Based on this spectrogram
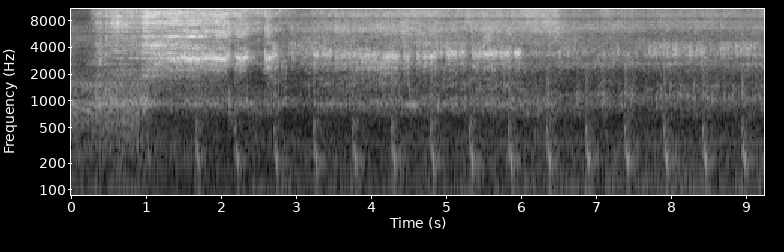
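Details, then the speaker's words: Breville Barista Express BES870 steam wand texturing milk: loud steady high hiss with soft ticking about three times a second as air is injected. Normal texturing sound that creates thick, bubbly milk. "Can you hear the hissing sound? That hissing sound is what creates that thick, bubbly texture."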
